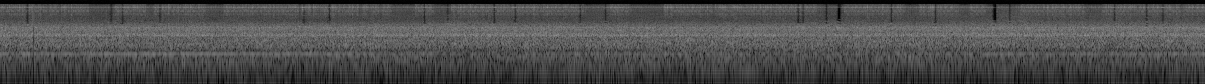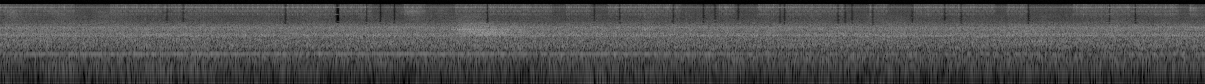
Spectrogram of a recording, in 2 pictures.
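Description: Steady background noise: an even hiss with a constant low hum, and a brief faint higher sound about two-thirds of the way through.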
